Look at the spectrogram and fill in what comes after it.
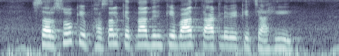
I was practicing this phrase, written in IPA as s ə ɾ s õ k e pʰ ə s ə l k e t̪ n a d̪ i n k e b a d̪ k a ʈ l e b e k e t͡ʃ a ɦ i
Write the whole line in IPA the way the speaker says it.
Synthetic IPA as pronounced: s ə ɾ s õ k e pʰ ə s ə l k e t̪ n a d̪ i n k e b a d̪ k a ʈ l e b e k e t͡ʃ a ɦ i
